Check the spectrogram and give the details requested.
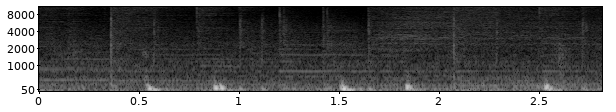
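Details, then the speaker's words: Low lub-dub thuds at about 70 a minute through a stethoscope in the back of an ambulance, an adult presenter listening to his own healthy, ordinary heartbeat. "you hear that? Yeah, that's my heart beating. I'm nice and healthy."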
